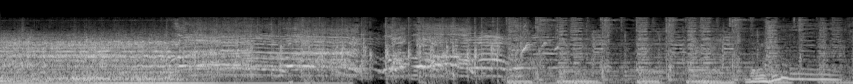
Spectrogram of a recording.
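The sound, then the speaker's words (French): A crowd cheers and exults during an evening event, a loud, continuous roar of many voices with shouts rising out of it from start to finish. “Le public exulte. C'est l'euphorie totale.”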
